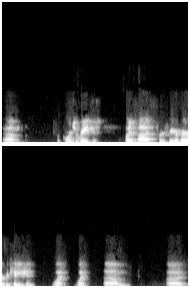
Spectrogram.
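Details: Adult male speaker over a call line; ordinary conversational speech.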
